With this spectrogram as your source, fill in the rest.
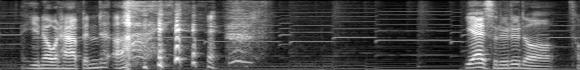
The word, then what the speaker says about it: Rurudo: Rurudo, fucking the way you pronounce that, Rurudo.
